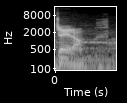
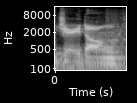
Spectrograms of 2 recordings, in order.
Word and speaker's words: Jaedong: Yeah, Lee Jaydong his name and literally using that as his ID. So, his middle and last names. And I love that Dong rhymes with Wong, by the way.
